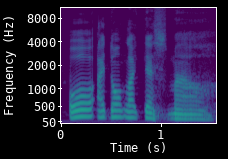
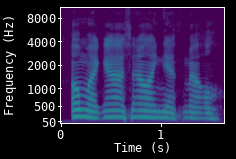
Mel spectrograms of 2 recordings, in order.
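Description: First: Low, slow, badly faked Indian accent. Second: Disgusted visitors. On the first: Indian people smelling visitors, badly faked Indian accent. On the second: Retold or imitated. Travelers reacting to smells in India, mock disgust. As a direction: lower mock complaint in a put-on voice. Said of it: "many of us have said".

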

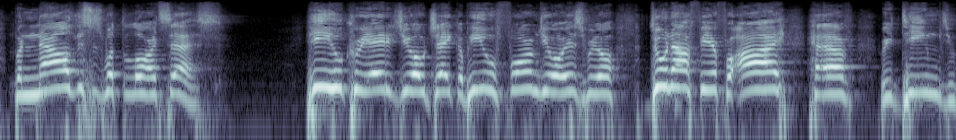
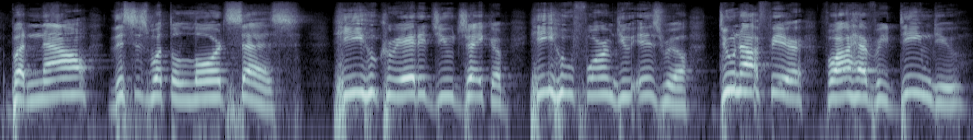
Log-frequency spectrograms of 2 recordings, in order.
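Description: First: Loud, high, slow proclaimed scripture; preaching at full force. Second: Slow measured reading; scripture reading. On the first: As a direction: shout the verse out like a proclamation. Rereads verse at full force. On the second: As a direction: read the verse steadily and calmly. First reading of verse. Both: Acted.

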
